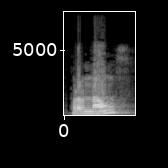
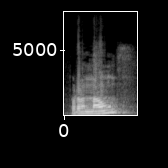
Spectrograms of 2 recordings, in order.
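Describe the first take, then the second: Both takes have the same delivery.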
